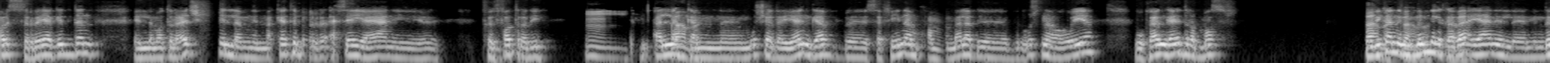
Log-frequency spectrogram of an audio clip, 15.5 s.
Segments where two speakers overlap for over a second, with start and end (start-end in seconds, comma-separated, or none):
13.6-14.8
